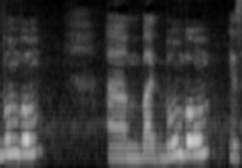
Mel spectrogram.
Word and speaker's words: Bum Bum: i've heard it pronounced bum bum and boom boom but they did say it is pronounced boom boom um but boom boom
